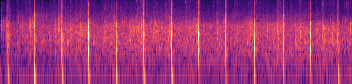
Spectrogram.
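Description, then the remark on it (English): A church audience applauding themselves: a steady wash of clapping with sharp, evenly spaced claps standing out in a regular beat roughly twice a second, moderately loud and with no talking. “And I'd like you to all clap yourselves because you have done an amazing job this year.”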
